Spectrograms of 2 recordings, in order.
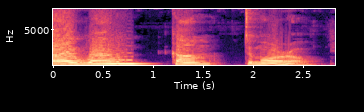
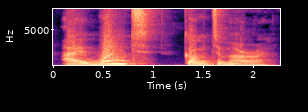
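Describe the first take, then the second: First: The t in won't is silent. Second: The t in won't is clearly pronounced. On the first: The speaker calls it right. "because T is gone. It's silent" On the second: The speaker calls it wrong. "you don't say"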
